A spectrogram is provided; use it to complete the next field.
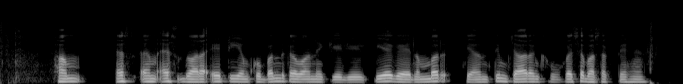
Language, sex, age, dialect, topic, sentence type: Hindi, male, 18-24, Awadhi Bundeli, banking, question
